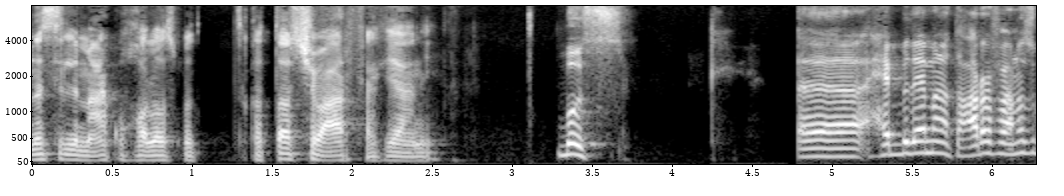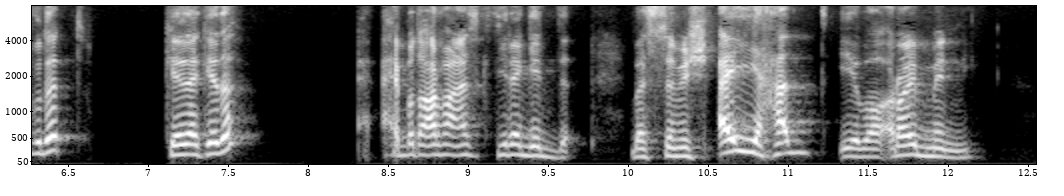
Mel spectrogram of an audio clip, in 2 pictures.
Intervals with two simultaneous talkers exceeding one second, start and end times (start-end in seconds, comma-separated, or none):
none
